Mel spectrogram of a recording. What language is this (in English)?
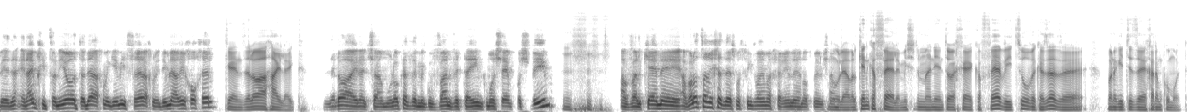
Hebrew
